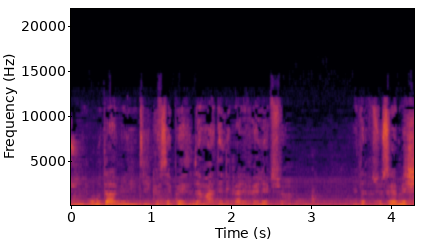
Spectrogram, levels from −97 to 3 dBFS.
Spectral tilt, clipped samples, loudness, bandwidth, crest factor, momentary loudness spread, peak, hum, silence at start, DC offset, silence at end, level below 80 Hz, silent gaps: -3.5 dB/octave; under 0.1%; -40 LUFS; 15 kHz; 18 dB; 13 LU; -20 dBFS; none; 0 s; under 0.1%; 0 s; -50 dBFS; none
